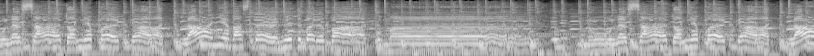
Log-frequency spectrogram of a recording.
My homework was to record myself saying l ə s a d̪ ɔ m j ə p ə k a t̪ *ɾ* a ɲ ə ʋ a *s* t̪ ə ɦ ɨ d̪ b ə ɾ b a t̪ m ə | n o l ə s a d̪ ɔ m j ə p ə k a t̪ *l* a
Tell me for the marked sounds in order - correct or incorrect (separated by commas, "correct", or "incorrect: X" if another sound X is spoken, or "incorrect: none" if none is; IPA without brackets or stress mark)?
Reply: incorrect: l, correct, correct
